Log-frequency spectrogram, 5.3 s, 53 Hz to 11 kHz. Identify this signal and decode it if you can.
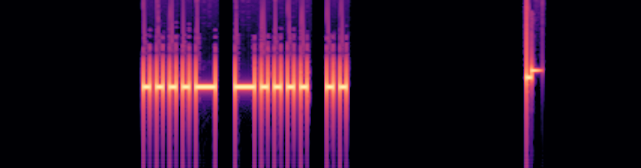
Morse code, heard as a keyed tone, about 22 wpm, 700 Hz. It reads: 46I
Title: Three Challenging Letter-Number Combinations 22wpm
